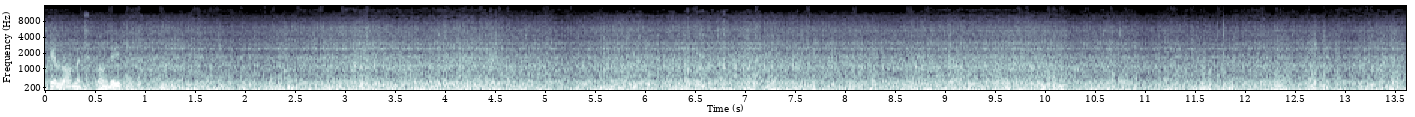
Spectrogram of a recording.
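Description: Wind roars loudly against a helmet at high speed.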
